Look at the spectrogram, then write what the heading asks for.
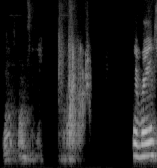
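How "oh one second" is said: quick hushed interruption; whispered aside. Real, not acted. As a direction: break off in a whisper. Interruption off mic.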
